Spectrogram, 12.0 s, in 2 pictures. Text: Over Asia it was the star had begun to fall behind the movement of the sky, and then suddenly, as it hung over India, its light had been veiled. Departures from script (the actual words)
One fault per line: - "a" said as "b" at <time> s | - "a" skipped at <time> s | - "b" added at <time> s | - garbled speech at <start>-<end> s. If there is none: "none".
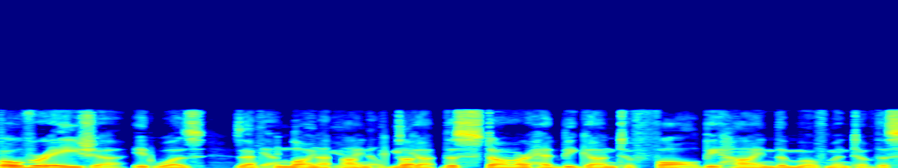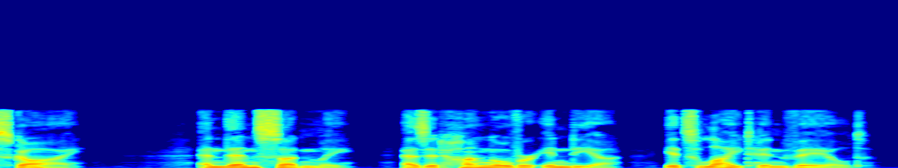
- garbled speech at 1.6-2.9 s
- "had" skipped at 11.1 s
